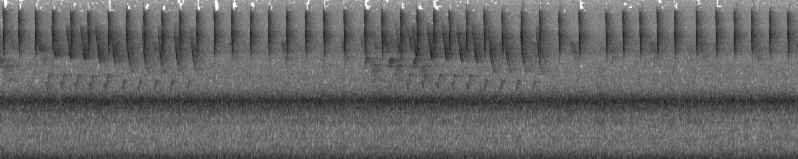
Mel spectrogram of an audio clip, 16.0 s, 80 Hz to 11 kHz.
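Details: A 2021 brood of periodical cicadas, out after 17 years hidden, makes a continuous steady hum; rapid high falling bird chirps come nearly three per second, with fainter lower chirping in the middle stretch.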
